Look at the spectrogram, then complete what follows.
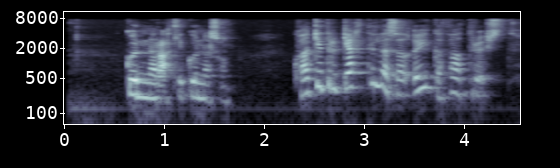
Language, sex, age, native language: Icelandic, female, 20-29, Icelandic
